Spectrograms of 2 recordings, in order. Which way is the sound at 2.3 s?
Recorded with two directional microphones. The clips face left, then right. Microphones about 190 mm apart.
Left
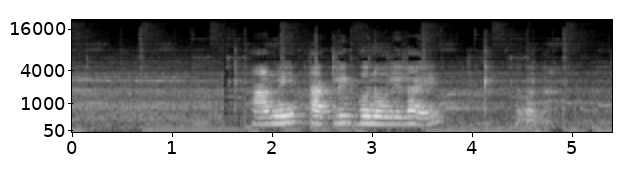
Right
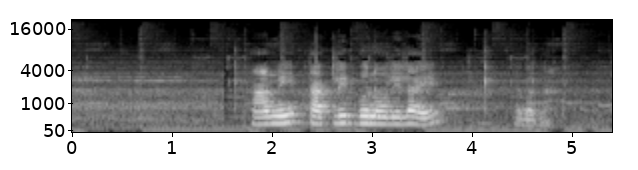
40° right (ahead or behind).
